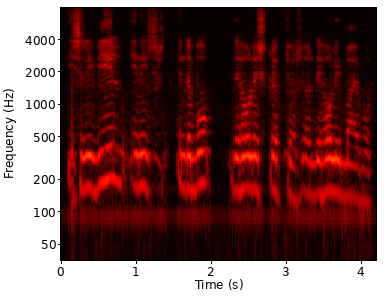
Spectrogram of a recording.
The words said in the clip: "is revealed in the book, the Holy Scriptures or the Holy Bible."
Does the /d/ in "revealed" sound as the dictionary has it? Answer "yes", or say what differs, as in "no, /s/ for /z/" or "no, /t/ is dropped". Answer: yes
